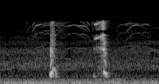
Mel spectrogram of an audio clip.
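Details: Peregrine falcon at the nest in late morning feeding gives two quick, harsh calls about half a second apart. Faint high whistling tones and a low rumble lie beneath them.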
